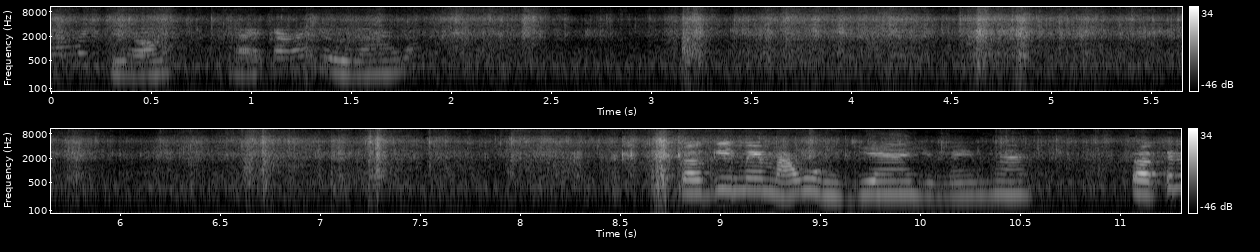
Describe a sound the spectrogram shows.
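Plastic bags crinkle and rustle in a young woman's hands.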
